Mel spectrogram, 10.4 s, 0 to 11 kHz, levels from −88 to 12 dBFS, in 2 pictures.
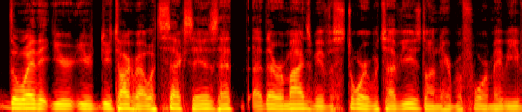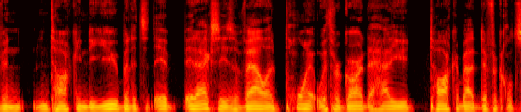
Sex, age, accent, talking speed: male, 40-59, American, 270 wpm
